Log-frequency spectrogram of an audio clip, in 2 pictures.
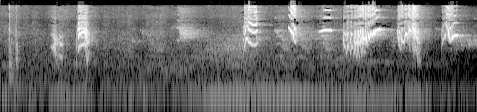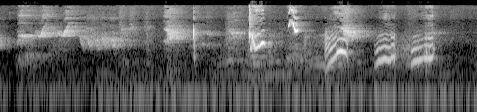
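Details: Young male black-winged myna in song for training birds: sharp clicks and loud harsh bursts early, quieter middle, then a series of rising whistled slurs at the end.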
